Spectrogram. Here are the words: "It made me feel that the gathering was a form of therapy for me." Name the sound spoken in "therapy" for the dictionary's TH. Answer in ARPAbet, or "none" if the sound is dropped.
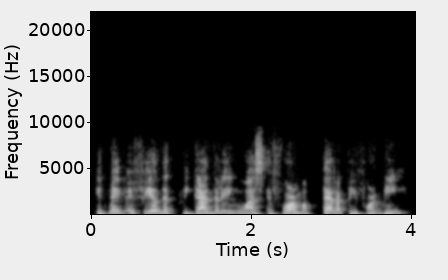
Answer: T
